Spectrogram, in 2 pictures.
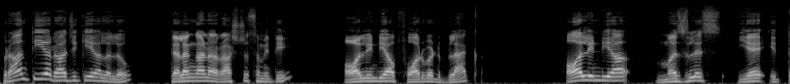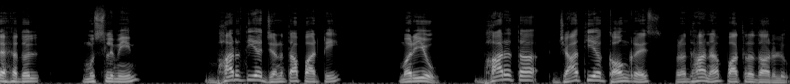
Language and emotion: Telugu, neutral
